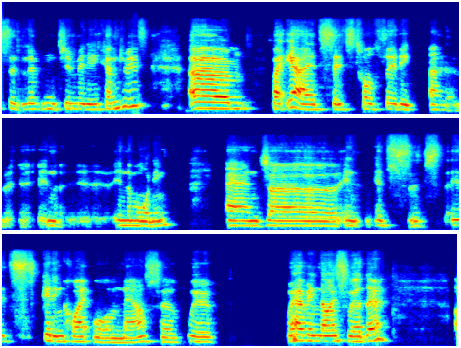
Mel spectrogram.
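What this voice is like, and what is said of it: Mixed international accent, not Australian. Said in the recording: “I don't sound like an Aussie. I've got one of those international kid accents”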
